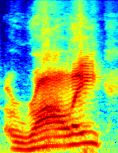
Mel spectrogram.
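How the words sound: The name is said with an American pronunciation. "I think the Americans say it Raleigh"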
